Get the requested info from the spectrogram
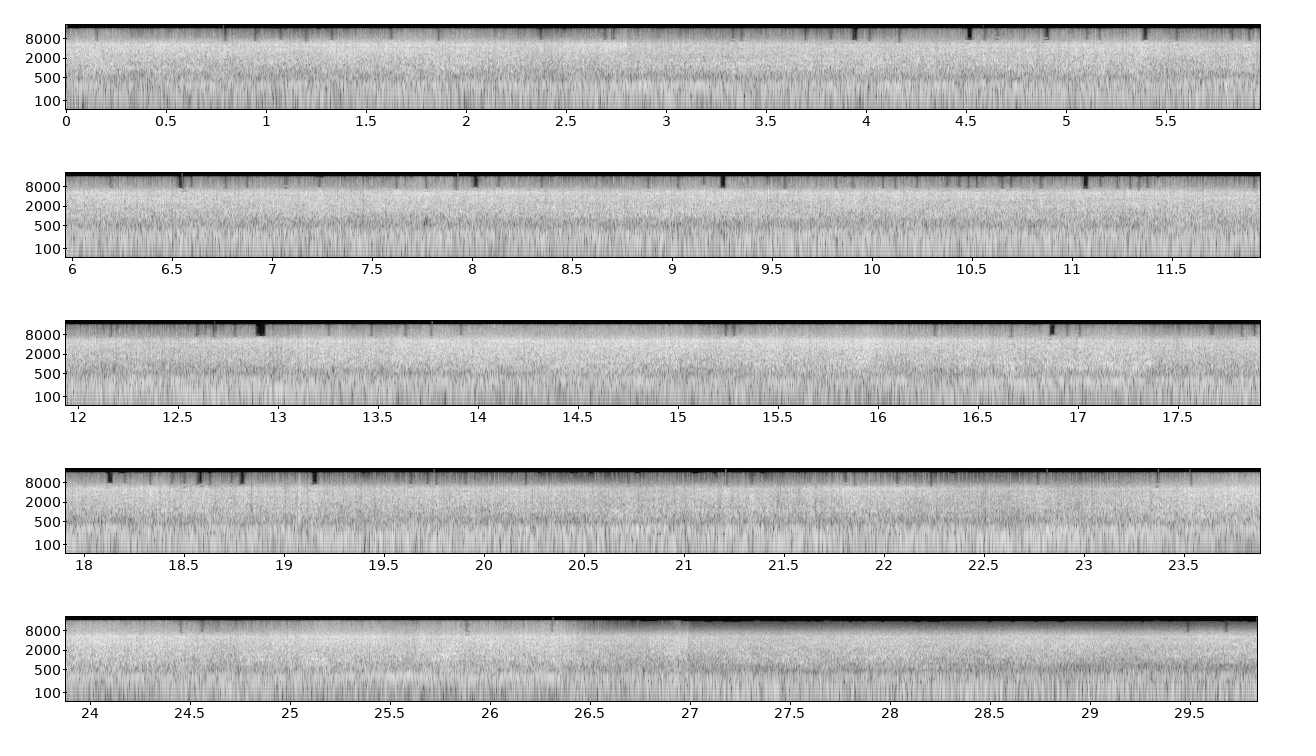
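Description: English Electric Lightning's twin Rolls-Royce Avon turbojets running on the ground while the aircraft stands still: a loud, steady jet rush. The sound eases off slightly near the end.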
